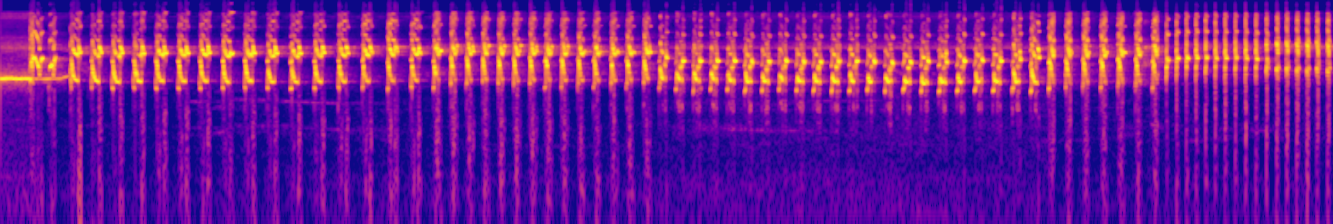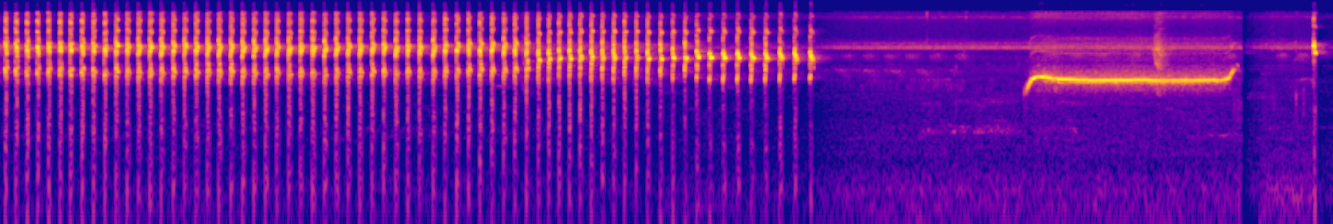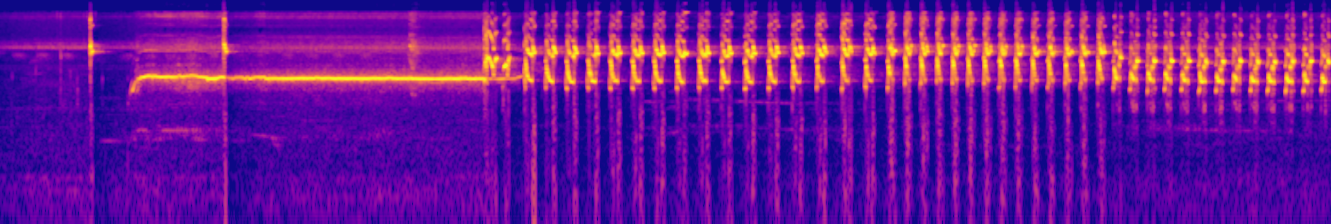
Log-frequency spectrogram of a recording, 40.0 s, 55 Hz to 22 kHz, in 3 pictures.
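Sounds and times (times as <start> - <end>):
high whistles: 0.0 - 1.2, 23.6 - 25.8, 27.9 - 32.6
lovebird chattering: 0.4 - 21.6, 31.6 - 39.9.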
